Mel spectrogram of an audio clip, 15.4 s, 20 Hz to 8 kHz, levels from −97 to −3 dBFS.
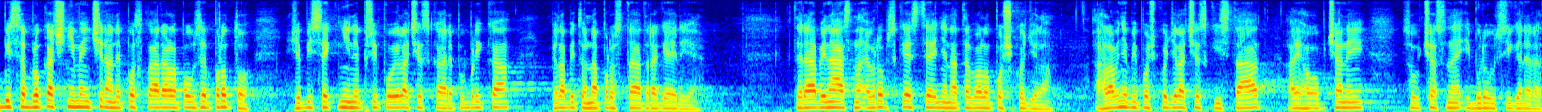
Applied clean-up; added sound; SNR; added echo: none; none; none; none.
